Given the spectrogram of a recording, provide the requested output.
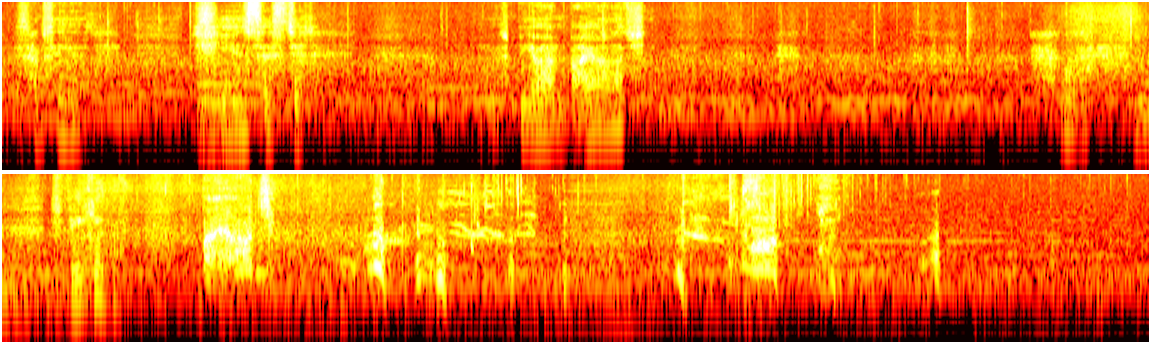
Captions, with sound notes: something that she insisted was beyond biology. Speaking of biology (Preston coughing). (Preston vomiting)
